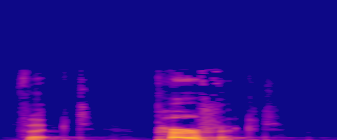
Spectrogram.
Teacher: Notice how my voice raises a little bit when I say that first per. And then it kind of just goes flat and down.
